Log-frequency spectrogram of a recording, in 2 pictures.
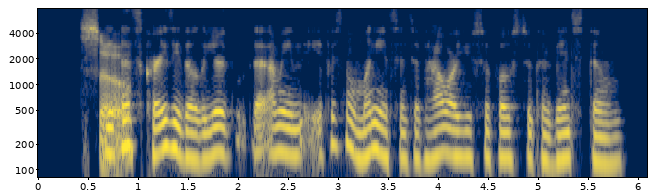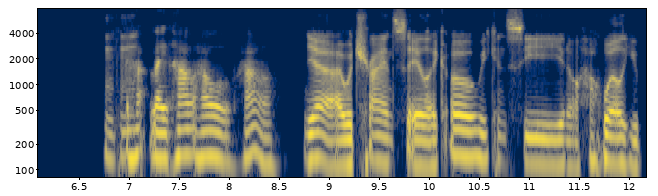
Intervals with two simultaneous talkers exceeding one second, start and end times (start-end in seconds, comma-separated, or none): none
